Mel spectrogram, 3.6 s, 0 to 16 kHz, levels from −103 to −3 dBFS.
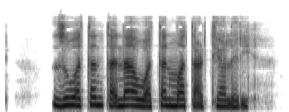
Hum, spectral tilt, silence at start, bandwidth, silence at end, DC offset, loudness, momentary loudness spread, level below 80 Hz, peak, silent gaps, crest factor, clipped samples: none; -6 dB/octave; 0.65 s; 8 kHz; 0.5 s; under 0.1%; -15 LUFS; 8 LU; -62 dBFS; -2 dBFS; none; 14 dB; under 0.1%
